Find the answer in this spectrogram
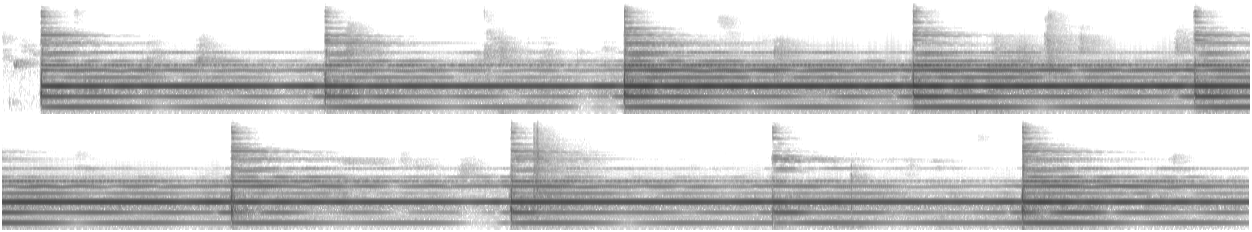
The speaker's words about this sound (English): So we'll allow you to toll the bell and mark the start of our worship service.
